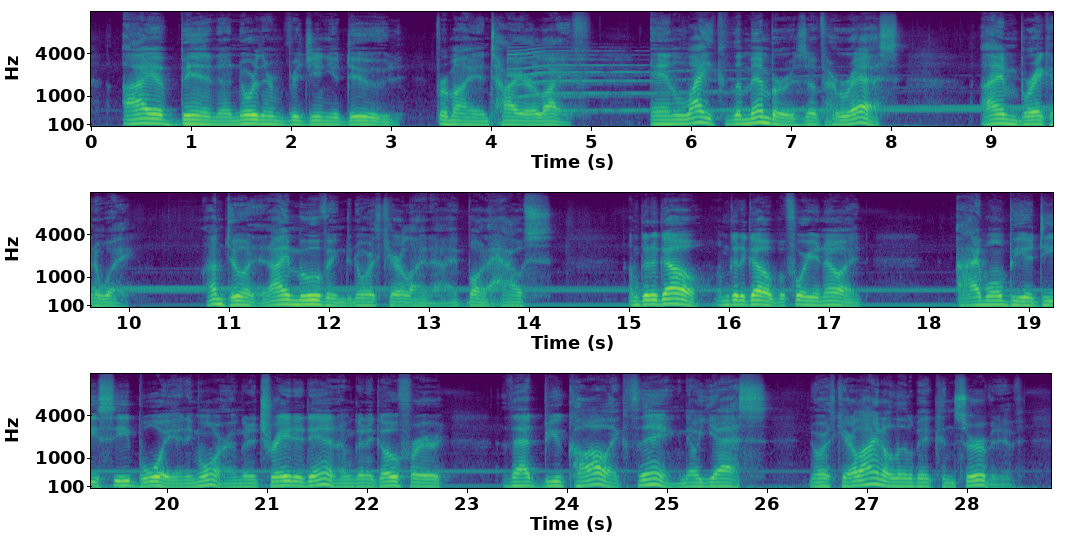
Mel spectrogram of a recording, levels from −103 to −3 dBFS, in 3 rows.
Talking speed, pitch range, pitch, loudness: 150 wpm, 105-140 Hz, 120 Hz, -29 LUFS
